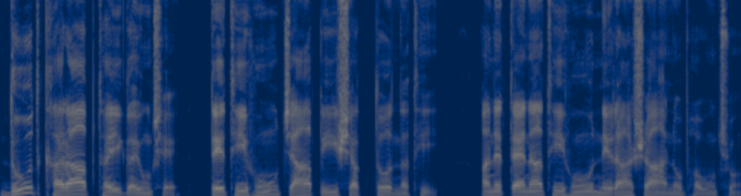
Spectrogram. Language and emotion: Gujarati, sad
